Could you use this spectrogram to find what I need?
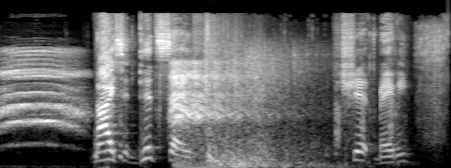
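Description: A young man speaks with animation into a microphone, close by.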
